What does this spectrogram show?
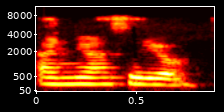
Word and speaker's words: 안녕하세요: Sin el sonido de la H, Ajá, sería 안녕하세요. exacto.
